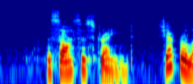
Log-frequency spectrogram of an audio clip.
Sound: voiceover

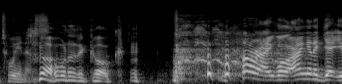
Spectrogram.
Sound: Conan laughing

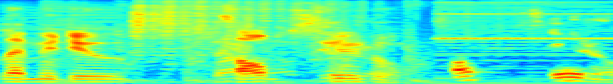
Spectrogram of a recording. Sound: in a lisping voice

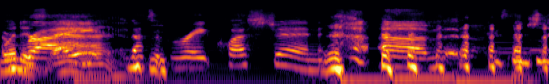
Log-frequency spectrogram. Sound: laughs

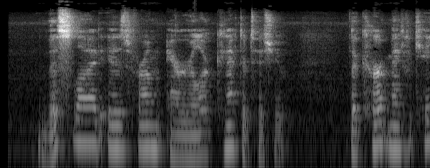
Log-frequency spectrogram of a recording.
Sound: voiceover

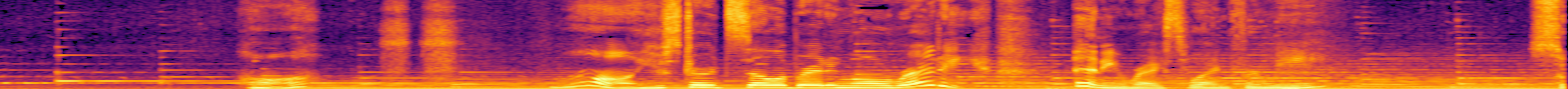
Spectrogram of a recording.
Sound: sniff

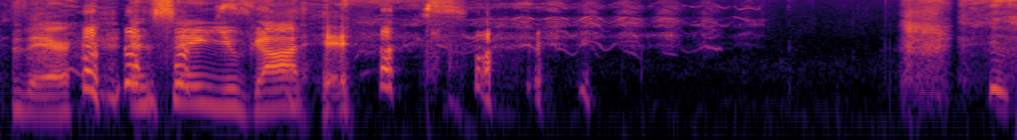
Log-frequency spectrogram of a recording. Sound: laughing

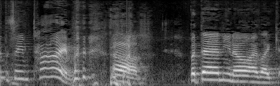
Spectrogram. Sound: chuckles

